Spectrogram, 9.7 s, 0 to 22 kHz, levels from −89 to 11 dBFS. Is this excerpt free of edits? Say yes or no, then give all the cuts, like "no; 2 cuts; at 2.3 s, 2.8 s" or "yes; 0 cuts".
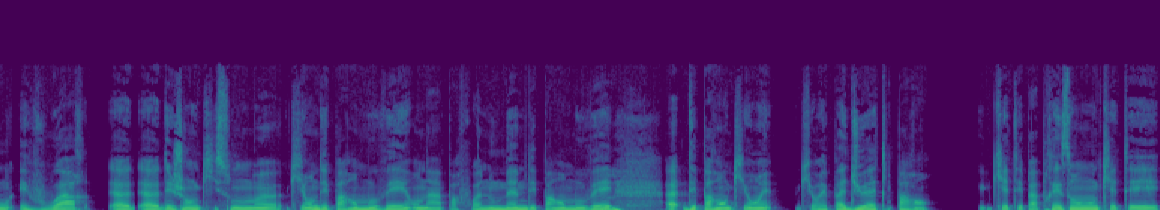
no; 1 cut; at 1.1 s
